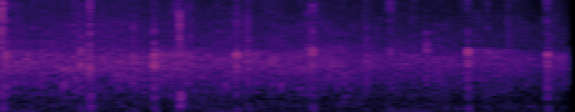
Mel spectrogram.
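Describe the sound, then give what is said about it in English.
A church audience applauds together during a service, giving the Lord a hand: a steady wash of many hands clapping at moderate volume, with sharper individual claps popping out of the dense sound throughout. “Can we give the Lord a hand for what he's about to do?”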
